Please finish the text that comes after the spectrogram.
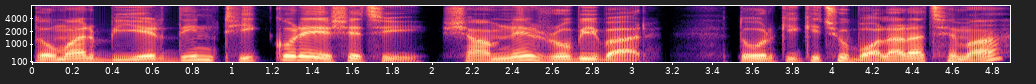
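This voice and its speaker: A man's voice: mid-range voice, sing-song, a little fast, dry recording, studio quality, close to an everyday voice. A man voicing a fond but authoritative middle-aged village father in a cartoon folk tale. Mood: fatherly, decided.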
